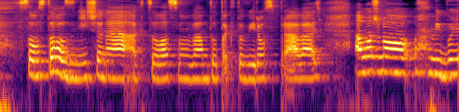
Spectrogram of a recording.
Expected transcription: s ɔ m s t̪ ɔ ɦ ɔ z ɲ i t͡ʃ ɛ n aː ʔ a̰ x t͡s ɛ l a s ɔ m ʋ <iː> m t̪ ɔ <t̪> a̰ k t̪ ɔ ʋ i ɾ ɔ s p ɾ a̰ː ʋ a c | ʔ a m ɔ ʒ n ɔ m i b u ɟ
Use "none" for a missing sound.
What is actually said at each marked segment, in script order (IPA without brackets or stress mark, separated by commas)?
aː, t̪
